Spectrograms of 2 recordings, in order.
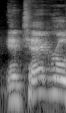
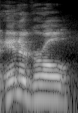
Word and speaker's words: integral: See, it says can be pronounced with the stress on either the first or second syllable, both of which are considered correct.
